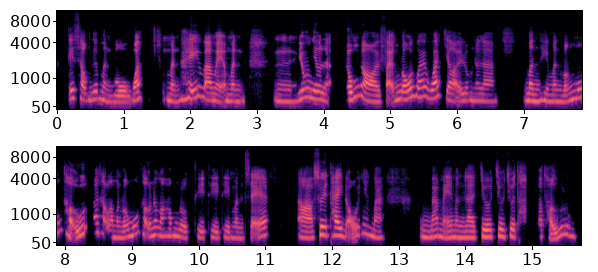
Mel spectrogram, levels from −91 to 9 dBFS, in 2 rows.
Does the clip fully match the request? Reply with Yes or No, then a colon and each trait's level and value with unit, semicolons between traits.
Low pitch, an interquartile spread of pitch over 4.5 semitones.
No: high, 195 Hz; average, 4.9 semitones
